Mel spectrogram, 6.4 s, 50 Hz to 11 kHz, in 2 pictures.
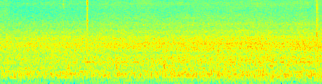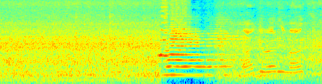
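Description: Class 158 diesel multiple unit running in along the platform, its engine and wheel noise building as it draws close. About five seconds in the train sounds a short horn note, followed by brief fainter wavering squeals.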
